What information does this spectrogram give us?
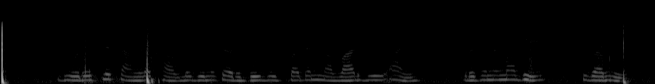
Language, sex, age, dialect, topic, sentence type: Marathi, female, 18-24, Northern Konkan, agriculture, statement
